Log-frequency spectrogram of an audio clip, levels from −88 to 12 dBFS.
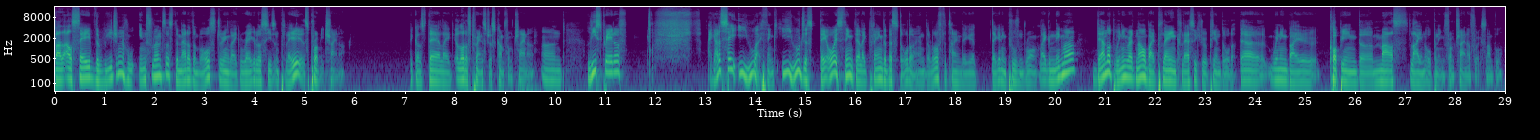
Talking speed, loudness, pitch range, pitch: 180 wpm, -26 LUFS, 105-145 Hz, 120 Hz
